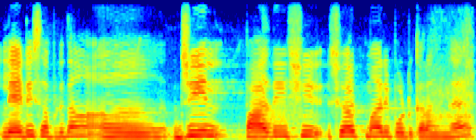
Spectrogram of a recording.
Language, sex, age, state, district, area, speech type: Tamil, female, 18-30, Tamil Nadu, Namakkal, rural, spontaneous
